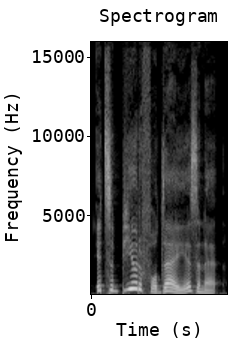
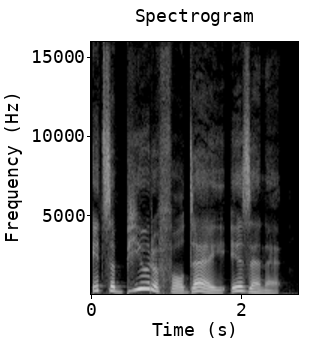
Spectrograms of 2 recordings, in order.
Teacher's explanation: Notice my intonation. It doesn't go up at the end, it goes down. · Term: intonation goes down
